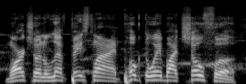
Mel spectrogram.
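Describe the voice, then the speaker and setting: A high-voiced man works as a radio play-by-play announcer for basketball. He follows the action in short, clipped phrases, naming each move as it happens. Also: brisk, a bit bright, faint music behind. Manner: clipped running descriptions of the action. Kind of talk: live basketball play-by-play commentary. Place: at a basketball game in a gym.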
